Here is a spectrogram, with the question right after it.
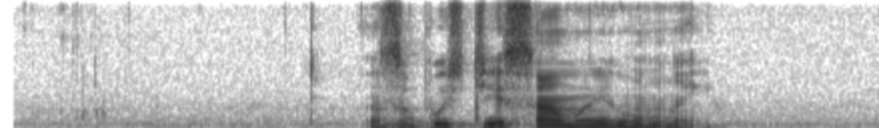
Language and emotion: Russian, neutral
